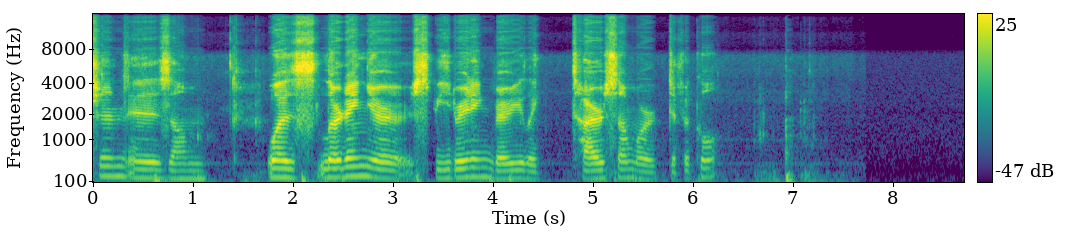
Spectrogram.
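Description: A young boy speaks calmly and close up over an online call.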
